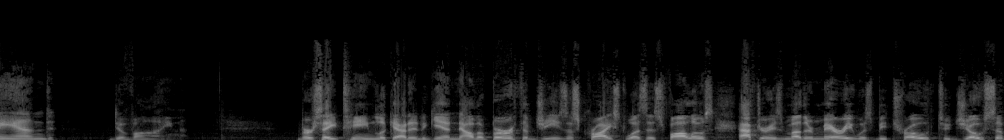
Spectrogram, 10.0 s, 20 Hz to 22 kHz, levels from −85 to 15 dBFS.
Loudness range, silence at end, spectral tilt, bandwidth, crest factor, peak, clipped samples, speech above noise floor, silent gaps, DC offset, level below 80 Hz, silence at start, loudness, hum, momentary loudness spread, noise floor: 5 LU; 0 s; -3 dB/octave; 16 kHz; 20 dB; -14 dBFS; under 0.1%; 38 dB; none; under 0.1%; -76 dBFS; 0 s; -32 LUFS; none; 14 LU; -71 dBFS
